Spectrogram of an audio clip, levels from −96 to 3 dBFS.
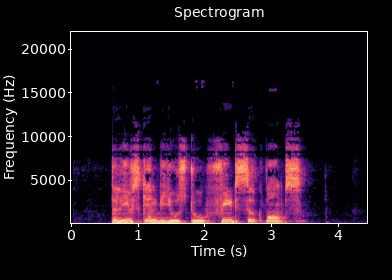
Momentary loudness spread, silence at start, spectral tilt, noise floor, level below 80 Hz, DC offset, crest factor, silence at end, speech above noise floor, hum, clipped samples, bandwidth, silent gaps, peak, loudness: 4 LU; 0.6 s; -4 dB/octave; -75 dBFS; -46 dBFS; under 0.1%; 12 dB; 1 s; 62 dB; none; under 0.1%; 10 kHz; none; -2 dBFS; -12 LUFS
